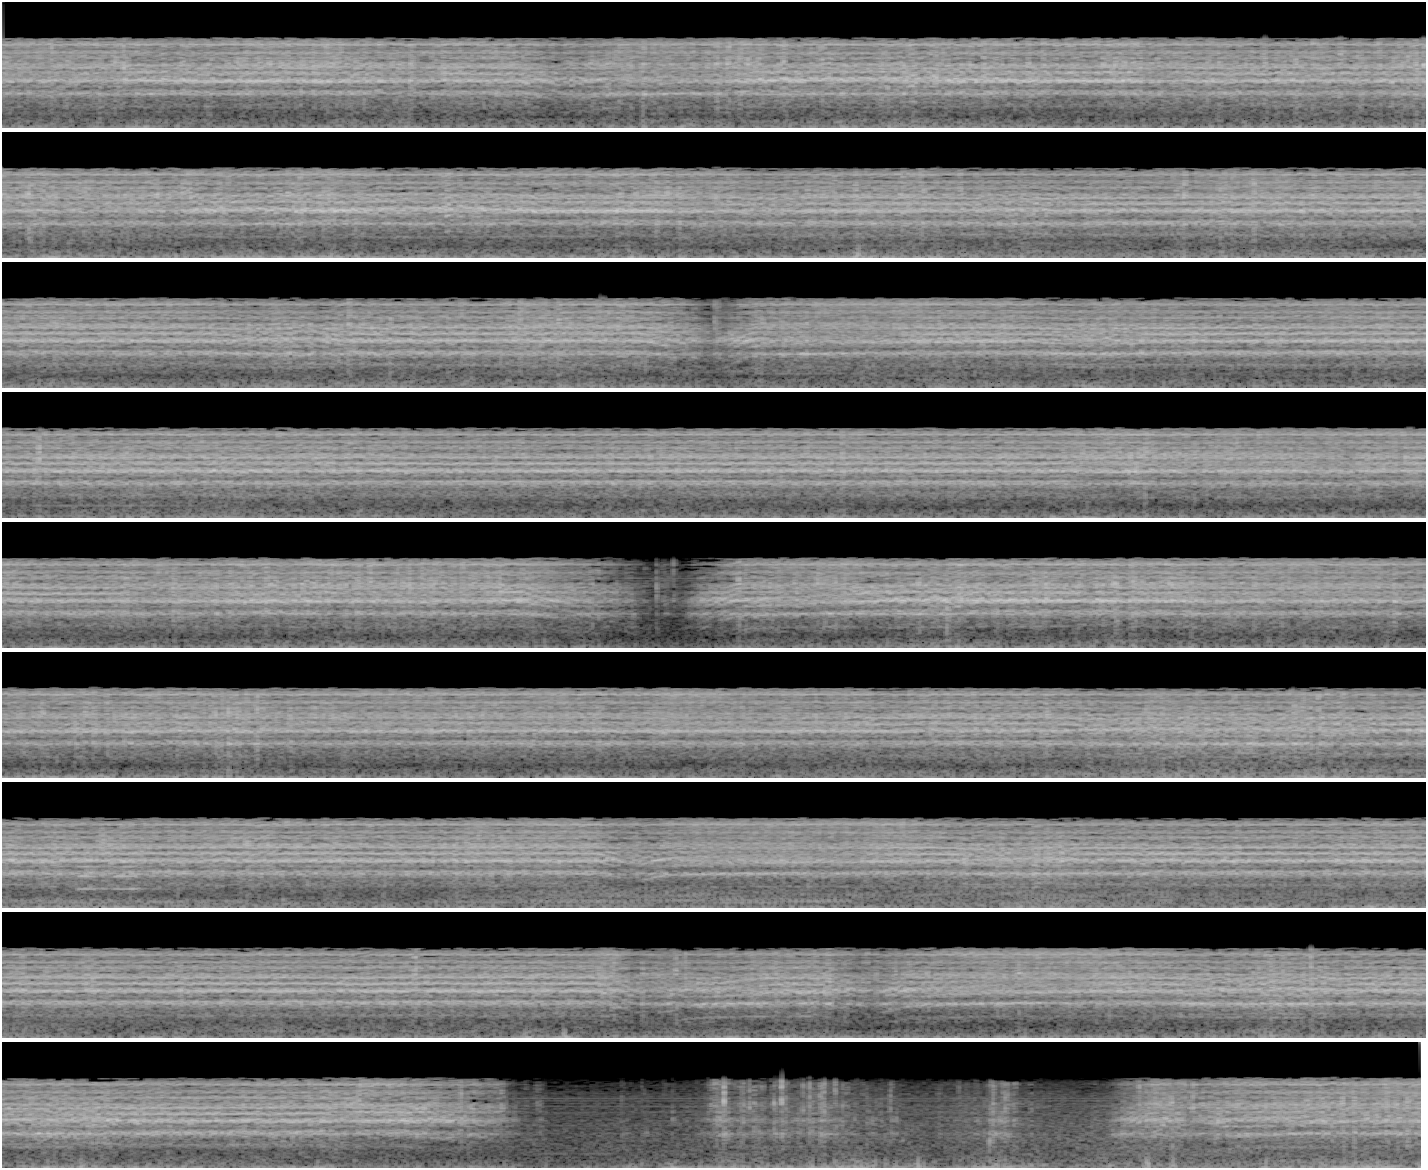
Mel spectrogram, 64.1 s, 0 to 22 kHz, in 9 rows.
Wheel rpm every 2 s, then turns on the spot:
160, 150, 160, 160, 160, 160, 160, 160, 140, 150, 160, 160, 160, 160, 160, 90, 150, 160, 160, 160, 160, 160, 150, 150, 160, 160, 130, 140, 160, 110, 10, 100.
60-62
